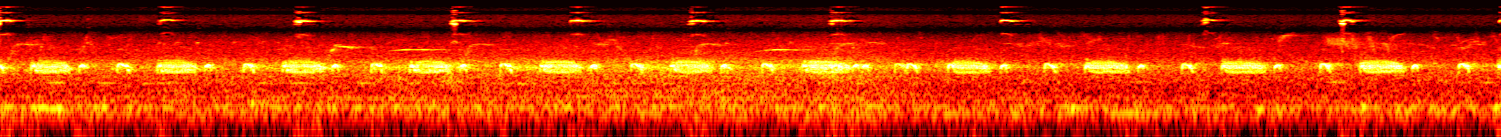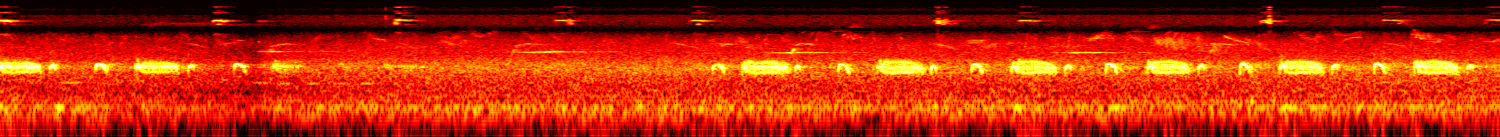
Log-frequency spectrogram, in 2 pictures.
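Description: Birds calling: one call repeated about twice a second, which pauses for a few seconds past the middle and then resumes, over short high whistles and regular very high ticks.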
